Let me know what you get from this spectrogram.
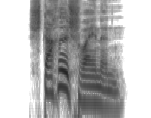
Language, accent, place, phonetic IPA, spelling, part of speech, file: German, Germany, Berlin, [ˈʃtaxl̩ˌʃvaɪ̯nən], Stachelschweinen, noun, De-Stachelschweinen.ogg
- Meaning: dative plural of Stachelschwein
